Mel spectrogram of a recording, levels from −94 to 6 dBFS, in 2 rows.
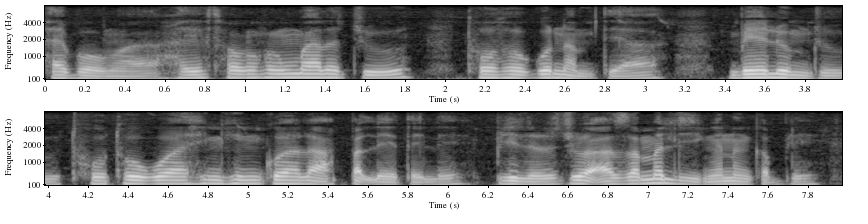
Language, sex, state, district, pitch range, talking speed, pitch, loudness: Wancho, male, Arunachal Pradesh, Longding, 115-145 Hz, 235 wpm, 130 Hz, -17 LUFS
